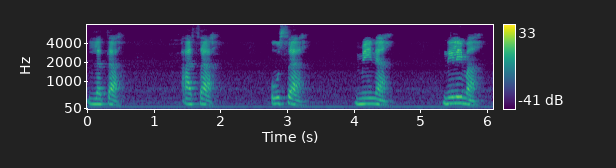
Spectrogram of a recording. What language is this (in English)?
Gujarati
